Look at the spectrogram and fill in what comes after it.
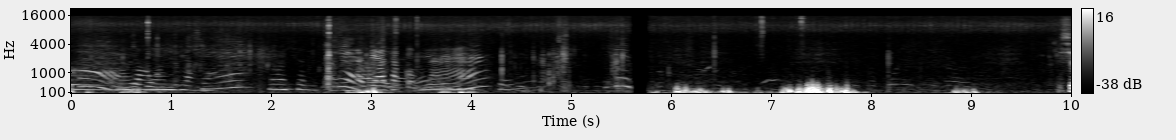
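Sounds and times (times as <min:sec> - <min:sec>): people talking: 0:00.0 - 0:07.1, 0:07.9 - 0:09.1.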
